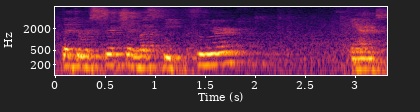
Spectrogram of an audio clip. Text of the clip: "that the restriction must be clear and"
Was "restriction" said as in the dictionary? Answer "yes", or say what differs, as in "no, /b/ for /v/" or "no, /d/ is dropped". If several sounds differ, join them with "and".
yes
